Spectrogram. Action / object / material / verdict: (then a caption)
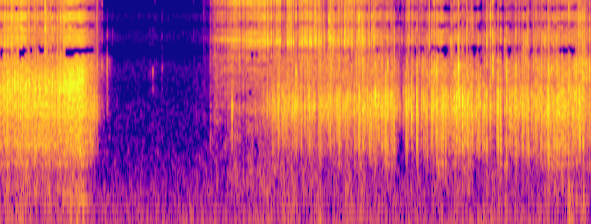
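scrape / bar of soap shaved with a knife / soap / none. A utility knife scrapes and carves the dry surface of a solid pink oval bar of soap held in the palm, shaving it into small bits. Bright, dry crunching and scratching comes in dense bursts, breaks off into about a second of silence, then resumes as a steady, crackly scrape to the end.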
